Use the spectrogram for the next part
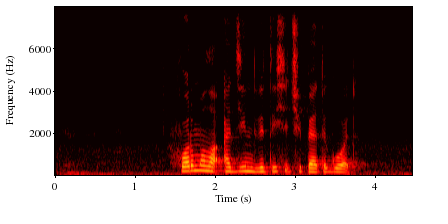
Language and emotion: Russian, neutral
